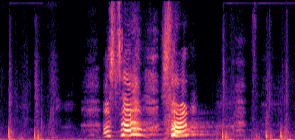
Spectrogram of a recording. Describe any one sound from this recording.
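A young woman shouts a name loudly and urgently.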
